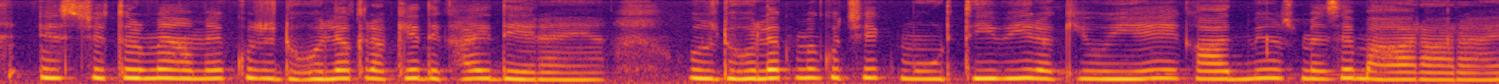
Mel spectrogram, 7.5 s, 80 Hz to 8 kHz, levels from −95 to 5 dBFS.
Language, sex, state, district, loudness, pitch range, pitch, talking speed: Hindi, female, Bihar, Katihar, -15 LUFS, 270-295 Hz, 285 Hz, 230 wpm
